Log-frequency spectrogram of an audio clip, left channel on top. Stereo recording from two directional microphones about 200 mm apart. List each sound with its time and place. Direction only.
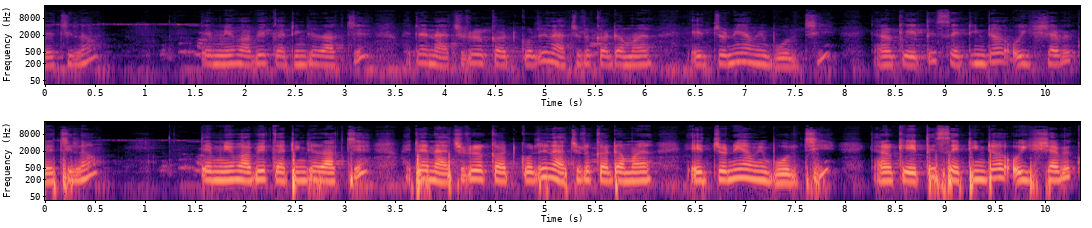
0.0 s a woman's voice: 35° right (ahead or behind)
1.5 s a woman's voice: 35° right (ahead or behind)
